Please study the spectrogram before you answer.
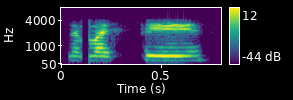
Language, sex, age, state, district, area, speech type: Hindi, female, 18-30, Uttar Pradesh, Prayagraj, rural, conversation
